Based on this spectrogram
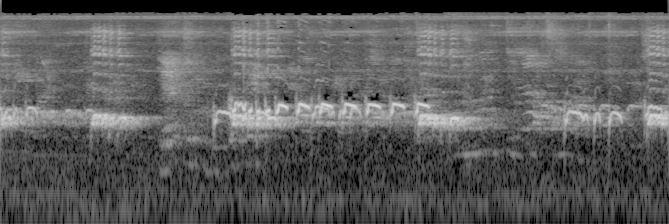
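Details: Local zebra dove with a big voice and closely spaced notes, giving fast runs of short, hooked cooing notes on a steady pitch, broken by short pauses and longer burred, rolling coos, with a faint low background hum.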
